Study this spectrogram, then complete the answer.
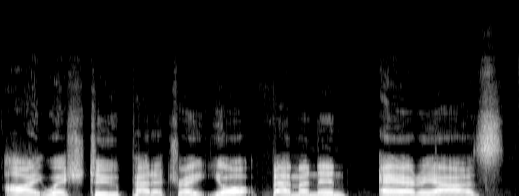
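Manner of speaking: slow, loud, monotone Dalek. Acted. Dalek correcting the heroine, slow Dalek declamation. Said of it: "I specialise in Dalek voices".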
